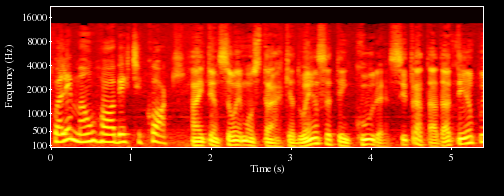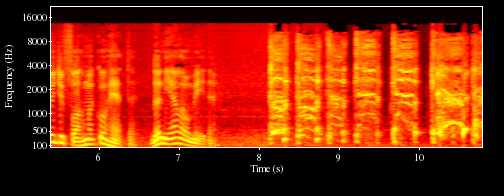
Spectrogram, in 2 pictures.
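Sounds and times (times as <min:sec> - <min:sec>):
speech: 0:00.0 - 0:07.6
person coughing harshly: 0:08.1 - 0:10.7.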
